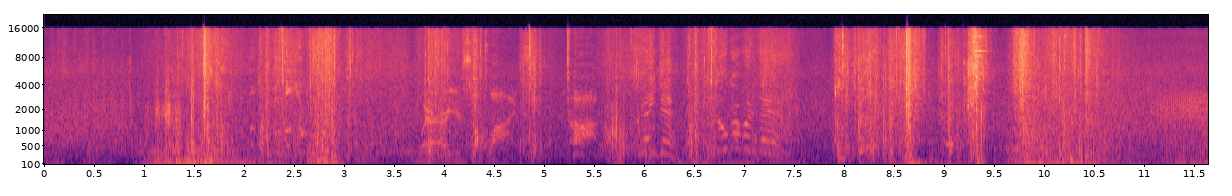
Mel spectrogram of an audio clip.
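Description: Bodies scuffle and thud in a struggle.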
